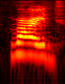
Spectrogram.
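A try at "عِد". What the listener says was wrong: आइद, वा नहीं, आइद। वा तो क्या है, कनेक्टर है।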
